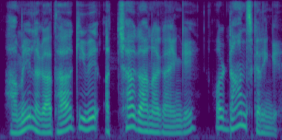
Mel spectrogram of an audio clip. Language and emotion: Hindi, sad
